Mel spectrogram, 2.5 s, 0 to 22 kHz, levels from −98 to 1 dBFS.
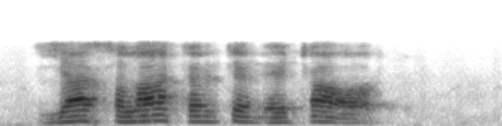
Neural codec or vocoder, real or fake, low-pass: codec, 16 kHz, 2 kbps, FreqCodec, smaller model; fake; 5.4 kHz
